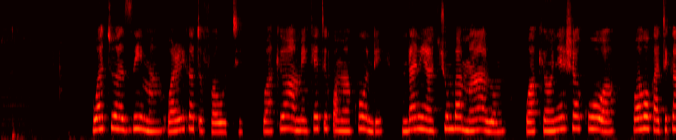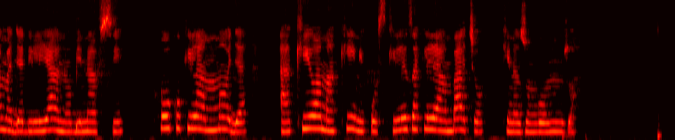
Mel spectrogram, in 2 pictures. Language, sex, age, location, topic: Swahili, female, 25-35, Dar es Salaam, education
